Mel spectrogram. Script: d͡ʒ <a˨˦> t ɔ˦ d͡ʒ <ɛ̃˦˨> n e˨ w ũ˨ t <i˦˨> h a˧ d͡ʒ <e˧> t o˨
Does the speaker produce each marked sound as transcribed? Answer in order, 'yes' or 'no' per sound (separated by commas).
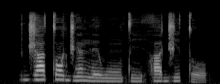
no, no, no, no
